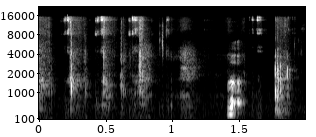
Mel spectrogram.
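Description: Quick, irregular rustles and light clicks of tarot cards being handled and laid out.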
